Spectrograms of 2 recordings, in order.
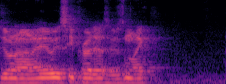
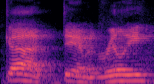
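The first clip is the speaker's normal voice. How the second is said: disgusted reaction; 6 semitones higher, 3 dB louder than usual. Retold or imitated. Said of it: "I'm like".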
